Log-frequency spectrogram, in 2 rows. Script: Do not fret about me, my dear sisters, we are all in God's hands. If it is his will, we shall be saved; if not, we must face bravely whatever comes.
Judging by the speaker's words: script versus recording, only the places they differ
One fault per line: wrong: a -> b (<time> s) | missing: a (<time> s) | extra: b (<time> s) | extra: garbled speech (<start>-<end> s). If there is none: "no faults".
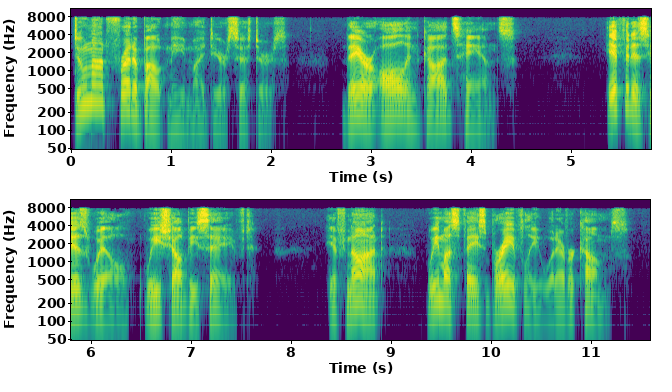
wrong: we -> they (2.7 s)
